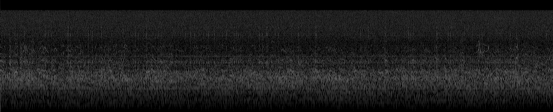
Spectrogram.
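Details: Cackling geese at Kejonuma keep up a constant, crowded chorus of high yapping honks, layered and continuous throughout, with faint low hum in the background.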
